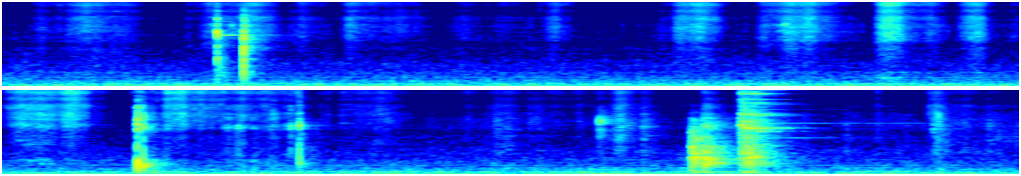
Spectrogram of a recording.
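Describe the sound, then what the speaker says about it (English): A utensil stirs breadcrumbs into a crab cake mixture with lemon juice in a bowl, giving intermittent clinks, scrapes and soft squelches against the dish, close by with no voices. "Bunch of mixing going on."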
